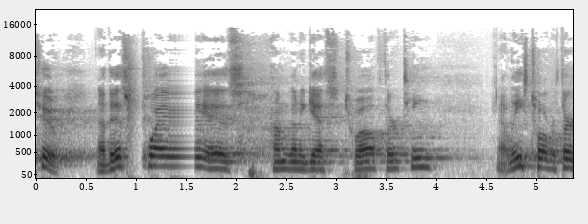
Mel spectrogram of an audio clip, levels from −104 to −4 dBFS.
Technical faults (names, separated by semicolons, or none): short stall from a late packet; call audio freeze; jitter buffer speed-up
